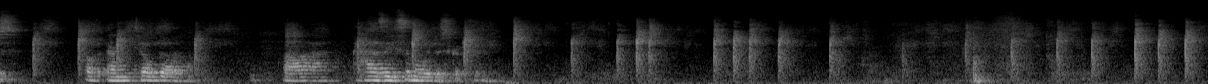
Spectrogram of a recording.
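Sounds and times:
chalk writing on blackboard: 0:00.0 - 0:12.0.

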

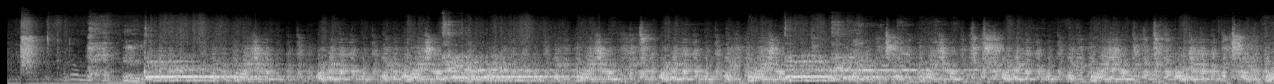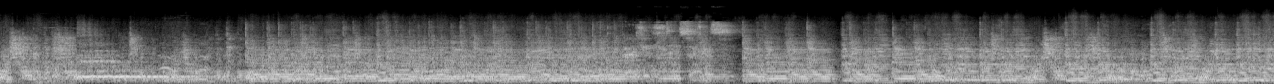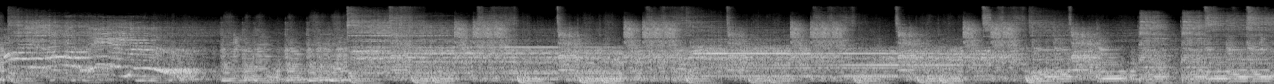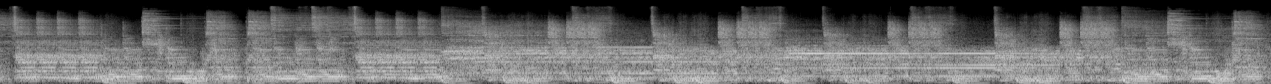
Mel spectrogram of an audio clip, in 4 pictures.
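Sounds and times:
drum and cymbal hits: 0:00.1 - 0:50.9
synthesizer sustained tones: 0:01.4 - 0:26.3, 0:27.4 - 0:50.9.

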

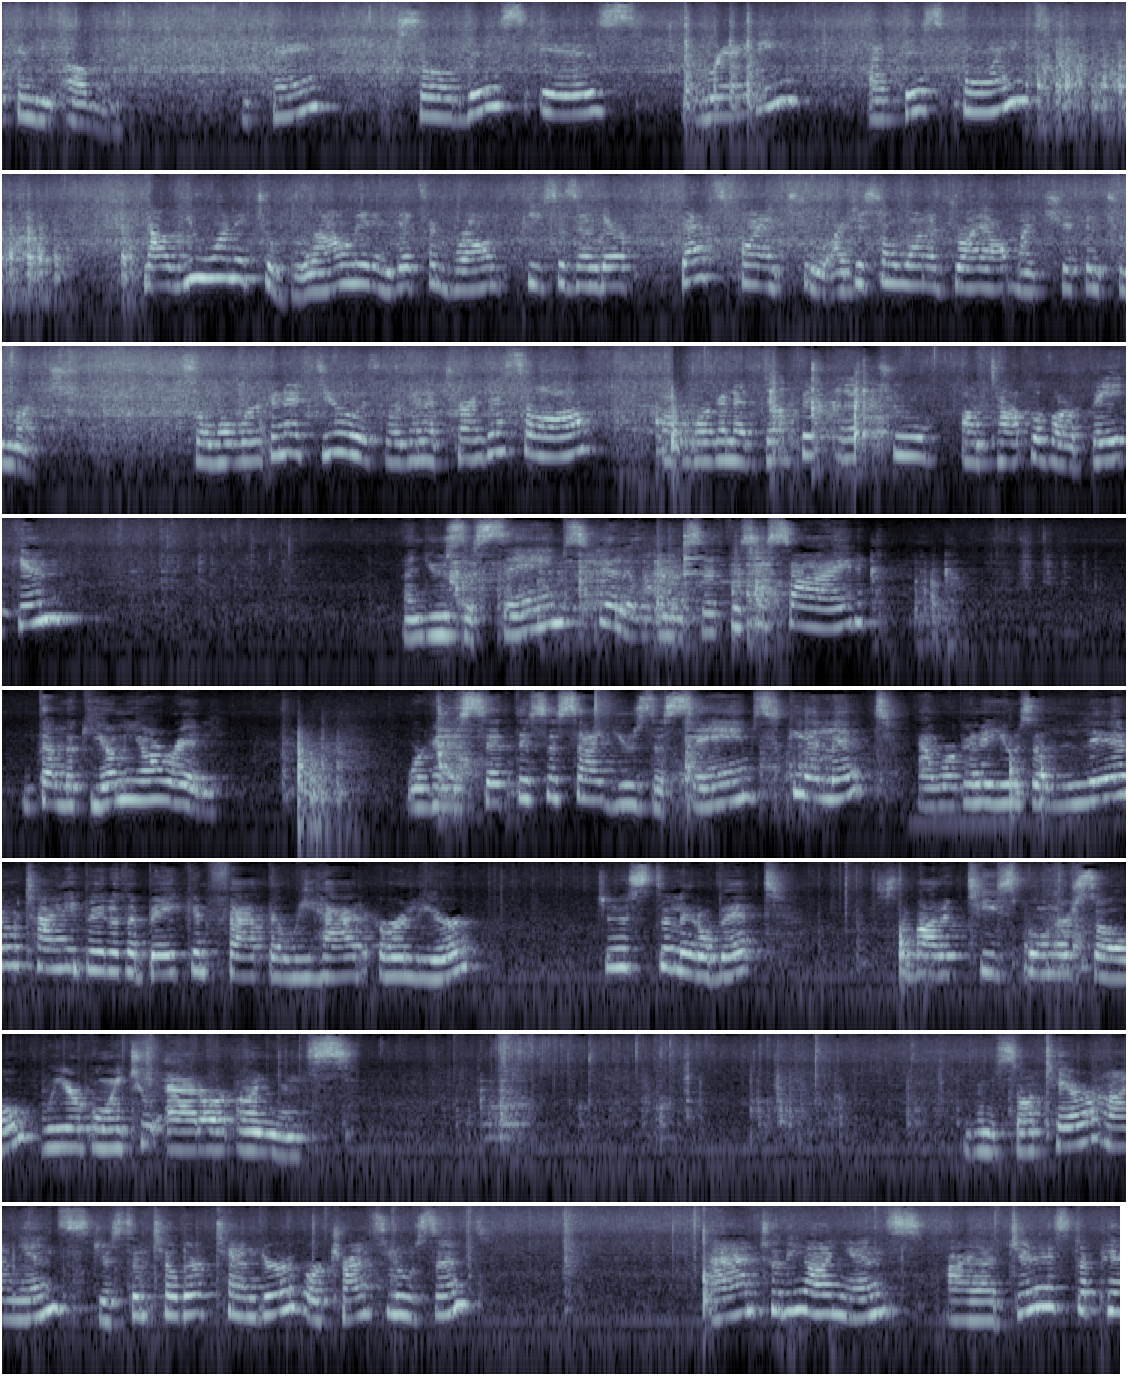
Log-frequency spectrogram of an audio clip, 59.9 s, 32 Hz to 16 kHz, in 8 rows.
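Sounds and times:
chicken sizzling in a skillet: 0:00.0 - 0:28.2, 0:39.0 - 0:59.9.

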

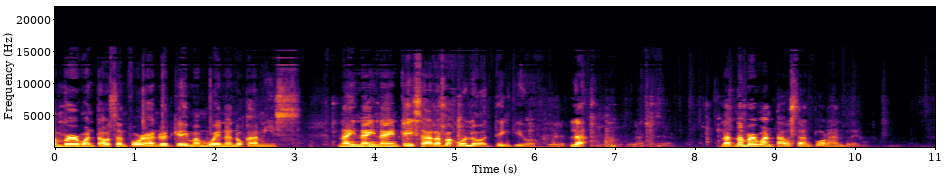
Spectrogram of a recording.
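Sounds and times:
ceramic bowls clinking: 0:00.0 - 0:09.8.

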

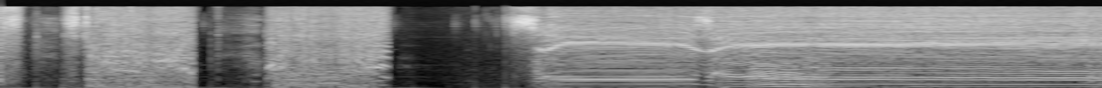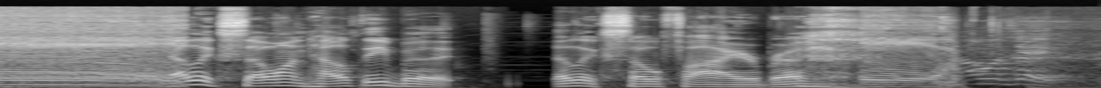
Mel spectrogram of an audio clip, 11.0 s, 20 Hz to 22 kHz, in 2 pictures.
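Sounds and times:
buzzy pitched drone: 0:02.7 - 0:06.4.

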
